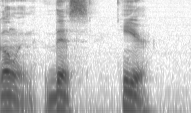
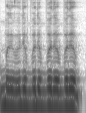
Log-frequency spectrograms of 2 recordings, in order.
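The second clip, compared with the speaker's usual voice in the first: quick, louder boop boop boop noises, a little higher; rhythmic mock boops; 4 semitones higher, 5 dB louder than usual. Joking to viewers about a flimsy house, playful boop noises. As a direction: bounce out the boops like a squeaky rhythm. Mimics bed noise, crude joke.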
